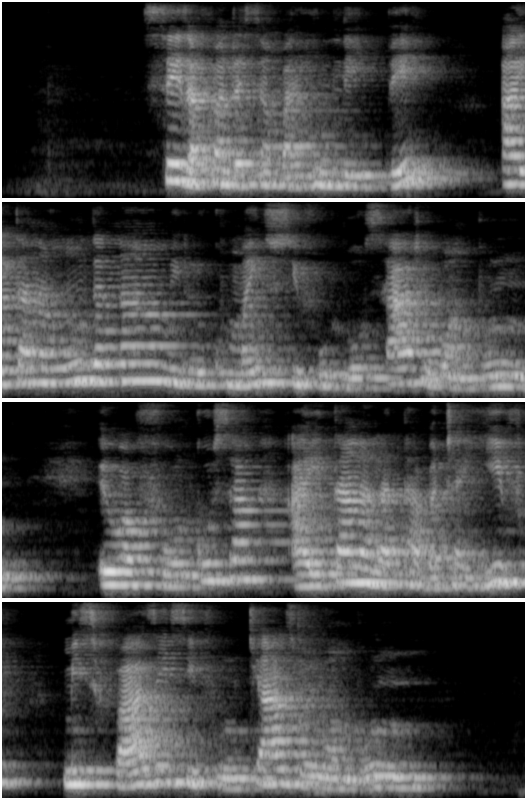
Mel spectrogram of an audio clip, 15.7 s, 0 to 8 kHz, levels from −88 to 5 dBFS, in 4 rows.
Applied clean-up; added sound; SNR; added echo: none; none; none; reverberation time 0.7 s.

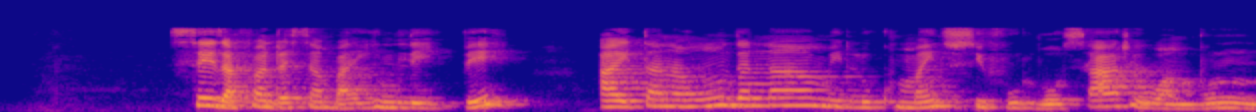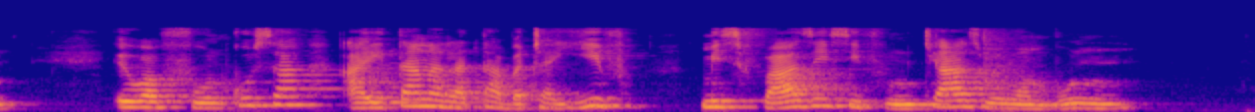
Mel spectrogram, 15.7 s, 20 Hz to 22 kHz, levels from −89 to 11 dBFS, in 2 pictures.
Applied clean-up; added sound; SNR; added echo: none; none; none; none.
